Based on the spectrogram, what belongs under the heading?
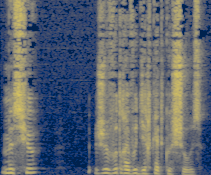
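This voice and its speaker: A woman's voice: medium pitch, expressive, measured pace, slightly rough, pitched above the performer's own voice. Woman voicing Edgar, a furious young boy. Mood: cold defiance. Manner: shouting accusations, sharp and cutting. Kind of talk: audiobook character reading.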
